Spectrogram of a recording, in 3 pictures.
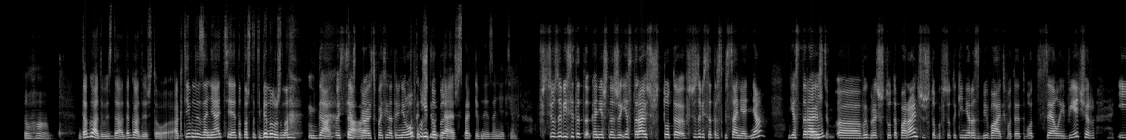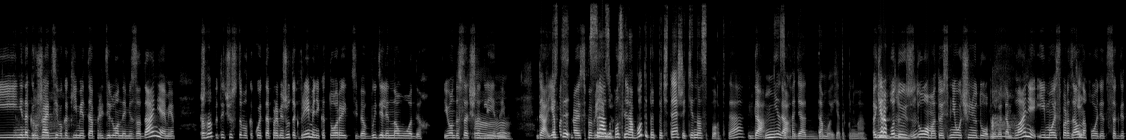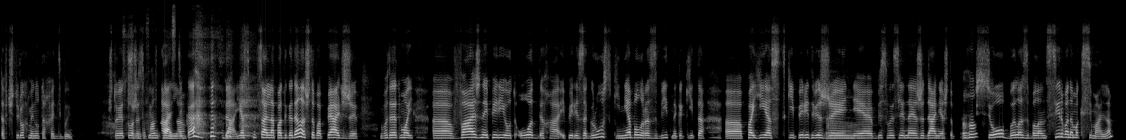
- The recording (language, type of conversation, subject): Russian, podcast, Какие занятия помогают расслабиться после работы или учёбы?
- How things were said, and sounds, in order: tapping; chuckle; other background noise; surprised: "А!"; chuckle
